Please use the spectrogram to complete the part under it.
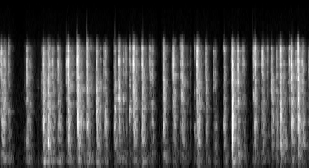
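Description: Rapid, continuous typing on a computer keyboard, close and crisp, with dense irregular keystrokes and a few brief pauses, no voices.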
